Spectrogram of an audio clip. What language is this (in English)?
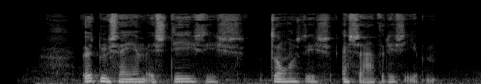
Western Frisian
